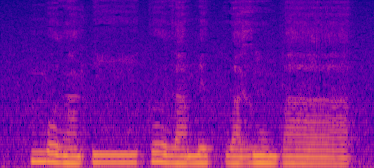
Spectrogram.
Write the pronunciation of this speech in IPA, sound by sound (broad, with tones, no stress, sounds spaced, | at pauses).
m o˦˨ l ã˨ k͡p iː˦ | ʊ˦˨ l a˨ m e˨ kʷ a˨ ɣ ũ˦ b aː˦˨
